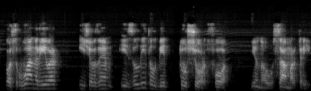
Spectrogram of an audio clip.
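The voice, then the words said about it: Thick Russian accent. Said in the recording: “thick Russian accent”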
